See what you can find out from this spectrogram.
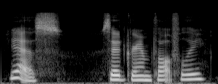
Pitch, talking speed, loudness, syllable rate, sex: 220 Hz, 110 wpm, -17 LUFS, 4.3 syllables/s, female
